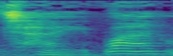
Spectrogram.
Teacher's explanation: Taiwan, Wan is high tone number 1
